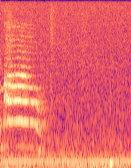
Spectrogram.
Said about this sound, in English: I don't know if you can hear my stupid cat in the background he's meowing.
